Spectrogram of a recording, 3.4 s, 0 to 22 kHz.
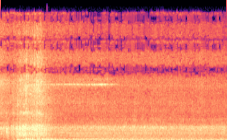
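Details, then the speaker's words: Semi truck diesel with 556,000 miles, started after engine repair (driver had reported a vibration; a dead cylinder would cause one): fires with a short roar, then a smooth, even idle with no knocks or misses. Much better than on arrival; good oil pressure, no warnings. "dang hey that's pretty smooth got a lot better than it came in"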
